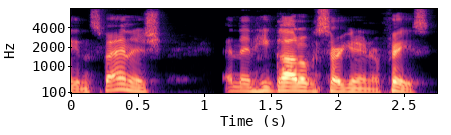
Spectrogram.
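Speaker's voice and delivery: ordinary talk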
